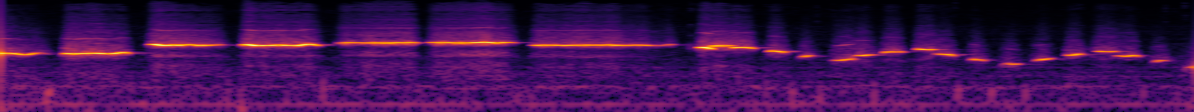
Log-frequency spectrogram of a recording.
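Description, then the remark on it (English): A world champion whistler gives a clear whistled melody of the familiar children's tune, starting with steady sustained notes that climb, then a quicker descending run of short notes with a light, playful lilt. “he also performed his rendition of Twinkle, Twinkle, Little Star”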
